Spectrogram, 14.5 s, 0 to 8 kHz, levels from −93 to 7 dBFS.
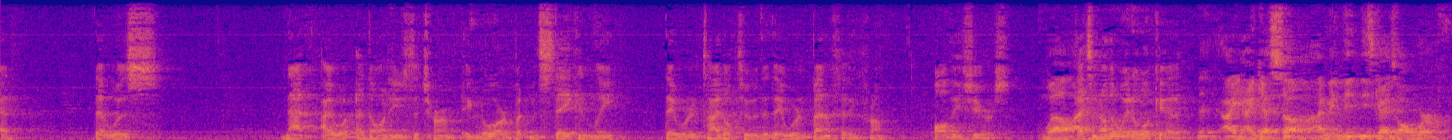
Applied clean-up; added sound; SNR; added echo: none; none; none; none.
